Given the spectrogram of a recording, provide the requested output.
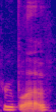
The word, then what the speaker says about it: Rublev: make a video about Rublev watercolors, which I'm not sure how to pronounce. I think it's Rublev.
